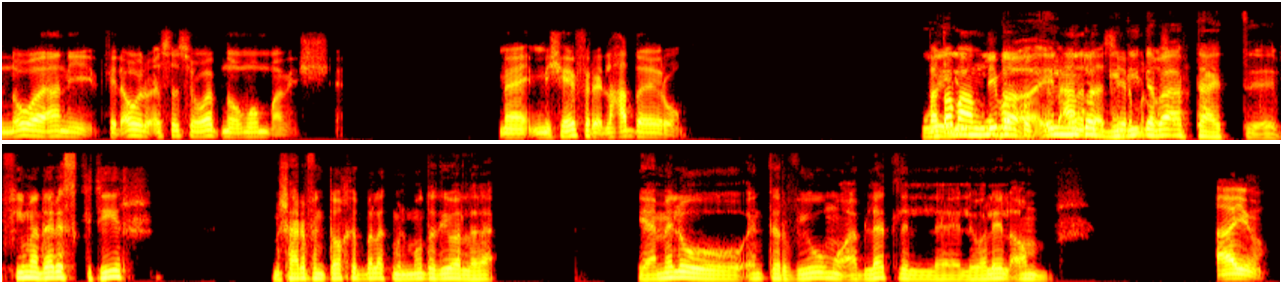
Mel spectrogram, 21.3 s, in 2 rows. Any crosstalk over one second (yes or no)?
yes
